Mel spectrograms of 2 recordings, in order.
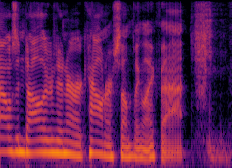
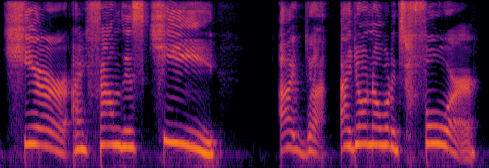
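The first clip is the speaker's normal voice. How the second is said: higher, slow, hesitant helper; higher halting mock innocence; timid girl; 7 semitones higher, slower than usual. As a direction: offer it up shyly. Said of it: "she's like".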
